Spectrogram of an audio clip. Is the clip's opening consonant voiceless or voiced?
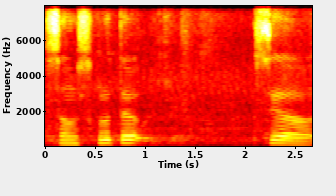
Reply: voiceless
